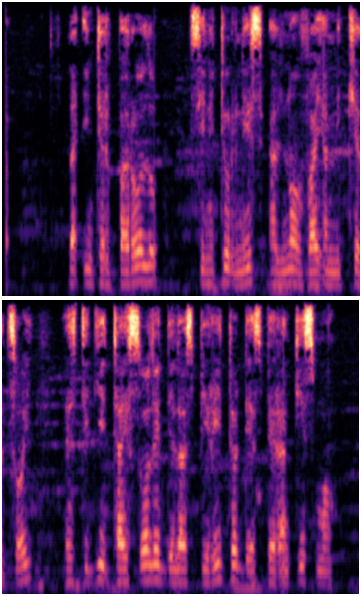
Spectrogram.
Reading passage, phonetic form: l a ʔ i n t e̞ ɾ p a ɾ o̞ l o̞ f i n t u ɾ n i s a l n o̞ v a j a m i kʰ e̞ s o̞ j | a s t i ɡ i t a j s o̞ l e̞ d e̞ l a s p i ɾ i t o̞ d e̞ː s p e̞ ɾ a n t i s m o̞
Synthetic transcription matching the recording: l a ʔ i n t e̞ ɾ p a ɾ o̞ l o̞ s i n t u ɾ n i s a l n o̞ v a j a m i kʰ e̞ t͡s o̞ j | e s t i ɡ i t a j s o̞ l e̞ d e̞ l a s p i ɾ i t o̞ d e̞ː s p e̞ ɾ a n t i s m o̞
